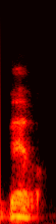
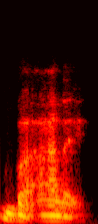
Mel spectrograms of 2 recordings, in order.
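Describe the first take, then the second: First: The name is said as one short syllable. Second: The name is said with two syllables. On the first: This is the usual pronunciation. The speaker calls it wrong. "commonly pronounced as Bel" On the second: This follows the original sound of the name. The speaker calls it right. "but Baale, according to um, phonetic construction"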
